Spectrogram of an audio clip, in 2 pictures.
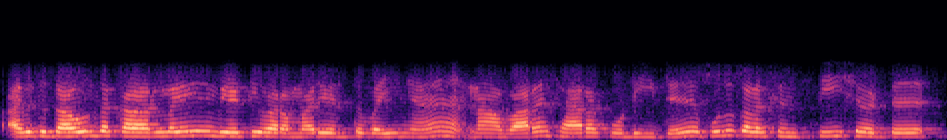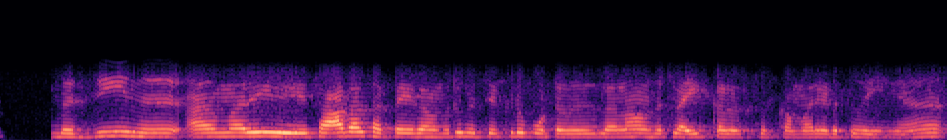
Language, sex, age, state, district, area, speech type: Tamil, female, 18-30, Tamil Nadu, Pudukkottai, rural, conversation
